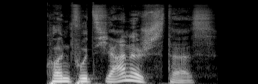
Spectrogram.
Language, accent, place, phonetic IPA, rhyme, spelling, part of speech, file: German, Germany, Berlin, [kɔnfuˈt͡si̯aːnɪʃstəs], -aːnɪʃstəs, konfuzianischstes, adjective, De-konfuzianischstes.ogg
- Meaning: strong/mixed nominative/accusative neuter singular superlative degree of konfuzianisch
